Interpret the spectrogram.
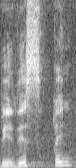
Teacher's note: را کے نیچے زیر، را کو باریک کر کے پڑھا جائے گا، قاف کے نیچے 2 زیر کی تنوین ہے، اسے من کی میم کے ساتھ ملا کر میم کی آواز کو غننے کے ساتھ ادا کریں گے۔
